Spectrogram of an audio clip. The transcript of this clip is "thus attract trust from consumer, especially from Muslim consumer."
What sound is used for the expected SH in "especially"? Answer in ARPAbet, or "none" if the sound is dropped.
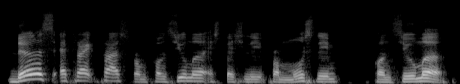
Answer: SH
